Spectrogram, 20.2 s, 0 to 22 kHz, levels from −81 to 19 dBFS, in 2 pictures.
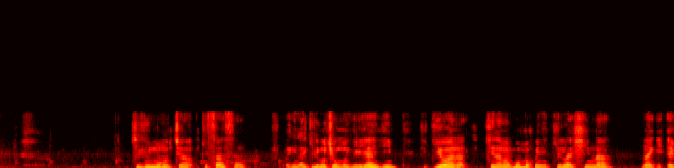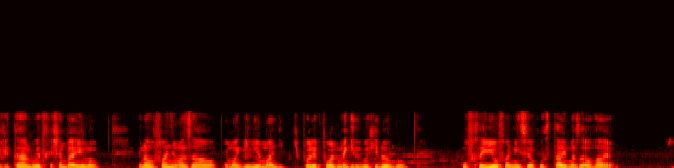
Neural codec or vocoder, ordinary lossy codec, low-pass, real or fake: vocoder, 22.05 kHz, 80 mel bands, Vocos; AAC, 48 kbps; 7.2 kHz; fake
